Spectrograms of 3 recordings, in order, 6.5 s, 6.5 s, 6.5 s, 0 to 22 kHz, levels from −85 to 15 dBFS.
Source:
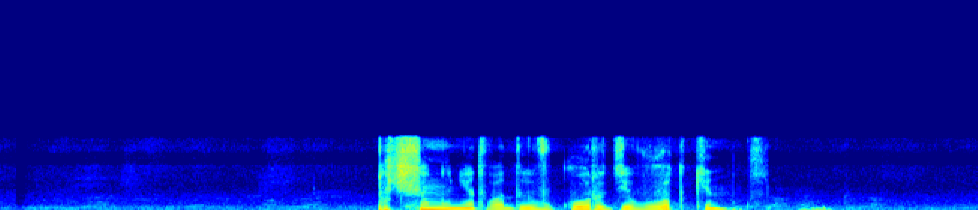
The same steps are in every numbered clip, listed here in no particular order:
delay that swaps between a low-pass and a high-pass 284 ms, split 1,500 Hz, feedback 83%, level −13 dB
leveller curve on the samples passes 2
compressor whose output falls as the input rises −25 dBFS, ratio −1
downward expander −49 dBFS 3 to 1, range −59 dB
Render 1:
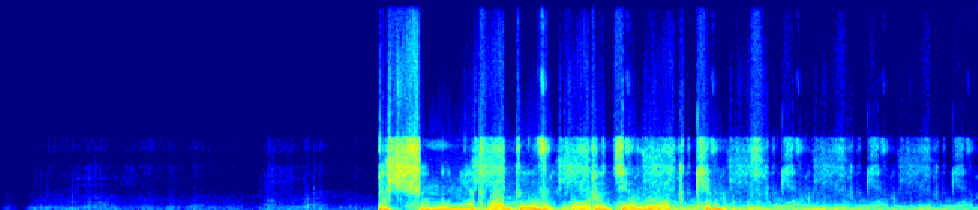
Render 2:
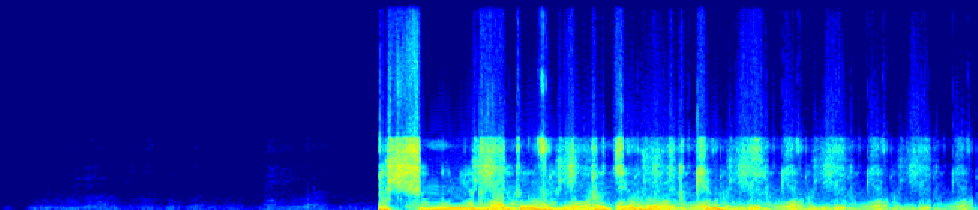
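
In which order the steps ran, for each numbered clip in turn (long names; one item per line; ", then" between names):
compressor whose output falls as the input rises, then downward expander, then leveller curve on the samples, then delay that swaps between a low-pass and a high-pass
downward expander, then delay that swaps between a low-pass and a high-pass, then compressor whose output falls as the input rises, then leveller curve on the samples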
